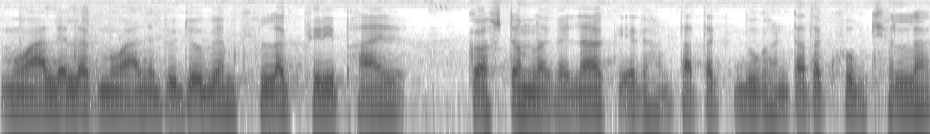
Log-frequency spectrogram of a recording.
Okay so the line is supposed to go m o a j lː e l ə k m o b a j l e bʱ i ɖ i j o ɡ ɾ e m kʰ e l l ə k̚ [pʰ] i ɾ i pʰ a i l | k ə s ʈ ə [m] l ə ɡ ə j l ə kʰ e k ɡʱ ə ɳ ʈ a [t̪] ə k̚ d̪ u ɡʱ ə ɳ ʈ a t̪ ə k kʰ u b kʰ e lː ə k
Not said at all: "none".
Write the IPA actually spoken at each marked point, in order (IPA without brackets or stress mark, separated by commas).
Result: pʰ, m, t̪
